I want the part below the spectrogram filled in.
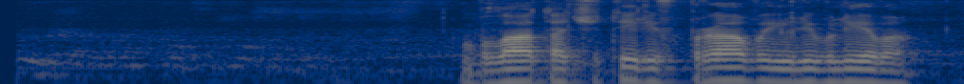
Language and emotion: Russian, neutral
